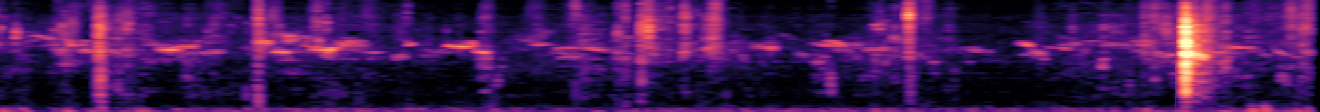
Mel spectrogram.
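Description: Outdoor rural ambience: small birds chirping over a low rumble, with scattered light clicks and one sharp click near the end.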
